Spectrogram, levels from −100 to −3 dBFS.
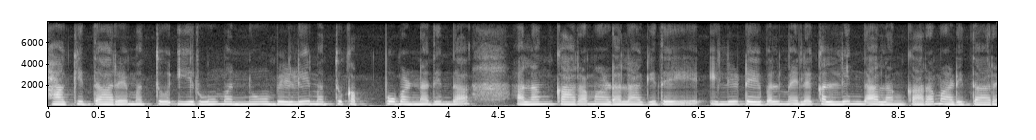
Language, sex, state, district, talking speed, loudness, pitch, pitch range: Kannada, female, Karnataka, Raichur, 105 wpm, -15 LUFS, 225 Hz, 220-230 Hz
